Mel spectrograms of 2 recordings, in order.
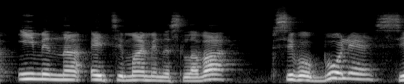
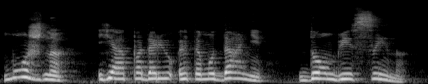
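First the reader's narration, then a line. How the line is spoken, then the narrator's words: Fervent whisper. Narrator (Russian): Я начинаю горячо шептать маме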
